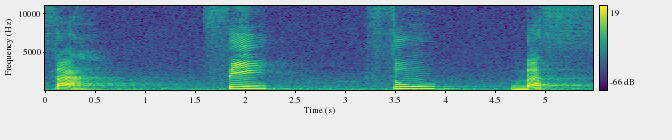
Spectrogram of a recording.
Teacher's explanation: Sa dikeluarkan dengan menyentuhkan ujung lidah kita dengan dinding dua gigi seri bagian atas. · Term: huruf sa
